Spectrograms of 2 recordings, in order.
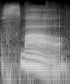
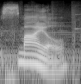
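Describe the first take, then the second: First: It is said in a Southern accent, mouth wide. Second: It is said in a plain, unmarked accent. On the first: The speaker calls it right. "No, smile. Say everything in a smile" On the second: The speaker calls it wrong. "you want to say smile"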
